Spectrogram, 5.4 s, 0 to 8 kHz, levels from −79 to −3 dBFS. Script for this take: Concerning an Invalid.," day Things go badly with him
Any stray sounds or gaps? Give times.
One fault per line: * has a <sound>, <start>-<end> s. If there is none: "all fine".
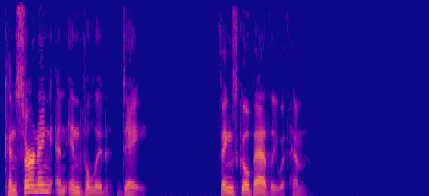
all fine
